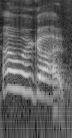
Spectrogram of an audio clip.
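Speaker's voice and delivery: high, squealing through giggles; cracking up, can't hold it in; laughing. Real, not acted. Guest cracking up at intro.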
